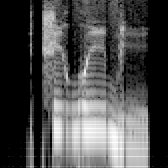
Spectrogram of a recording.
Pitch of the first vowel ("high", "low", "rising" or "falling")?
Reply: high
